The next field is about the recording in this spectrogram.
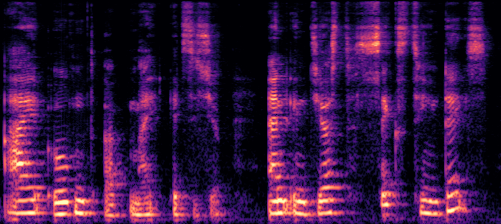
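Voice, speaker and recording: Slow Danish-accented woman, gravelly voice. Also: mid-range voice, darkish tone. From Denmark. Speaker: small business owner and laser file designer. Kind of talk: personal story narration. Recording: echoey room.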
